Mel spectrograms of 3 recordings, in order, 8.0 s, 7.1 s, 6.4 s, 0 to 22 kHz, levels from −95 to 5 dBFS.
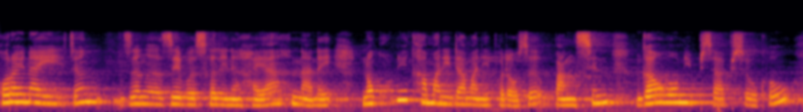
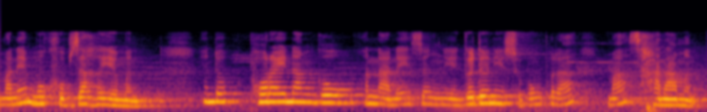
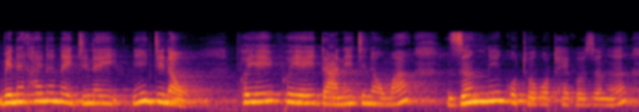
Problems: none marked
